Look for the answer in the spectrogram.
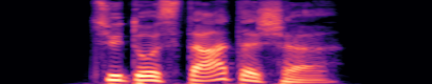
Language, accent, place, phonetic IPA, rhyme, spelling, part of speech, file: German, Germany, Berlin, [t͡sytoˈstaːtɪʃɐ], -aːtɪʃɐ, zytostatischer, adjective, De-zytostatischer.ogg
- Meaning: inflection of zytostatisch: 1. strong/mixed nominative masculine singular 2. strong genitive/dative feminine singular 3. strong genitive plural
